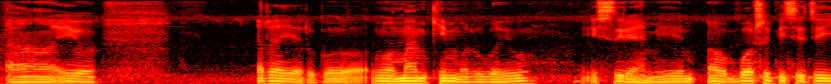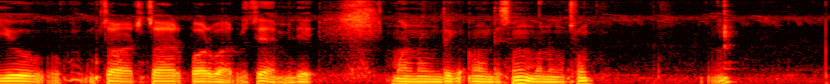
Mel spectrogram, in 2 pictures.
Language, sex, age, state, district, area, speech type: Nepali, male, 30-45, West Bengal, Kalimpong, rural, spontaneous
